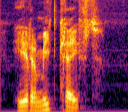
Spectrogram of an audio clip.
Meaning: hermit crab
- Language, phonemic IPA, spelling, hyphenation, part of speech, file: Dutch, /ɦeːrəˈmitkreːft/, heremietkreeft, he‧re‧miet‧kreeft, noun, Nl-heremietkreeft.ogg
